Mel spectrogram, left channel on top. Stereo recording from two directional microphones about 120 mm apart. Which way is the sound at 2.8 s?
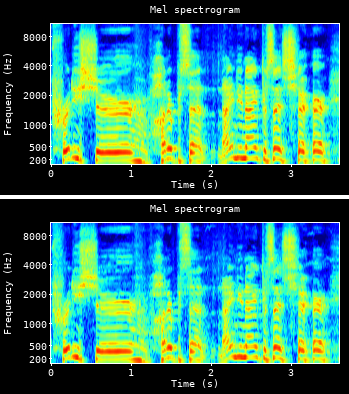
30° left (ahead or behind).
